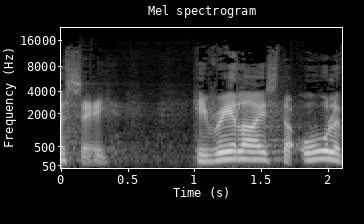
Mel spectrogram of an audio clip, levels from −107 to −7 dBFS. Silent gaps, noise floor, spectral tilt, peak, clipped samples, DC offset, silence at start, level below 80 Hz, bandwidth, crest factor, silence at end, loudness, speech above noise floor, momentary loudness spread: none; -69 dBFS; -5.5 dB/octave; -14 dBFS; under 0.1%; under 0.1%; 0 s; -84 dBFS; 13 kHz; 18 dB; 0 s; -32 LUFS; 37 dB; 12 LU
